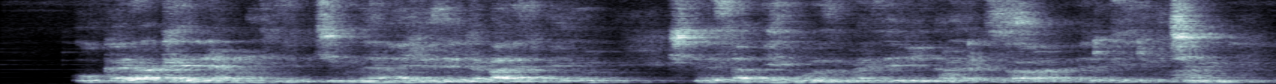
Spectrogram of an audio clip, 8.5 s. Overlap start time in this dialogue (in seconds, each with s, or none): 6.0 s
